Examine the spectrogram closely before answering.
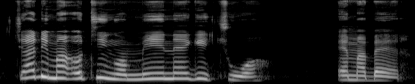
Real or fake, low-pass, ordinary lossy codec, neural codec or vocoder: real; none; none; none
